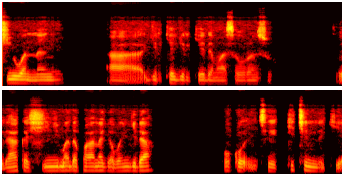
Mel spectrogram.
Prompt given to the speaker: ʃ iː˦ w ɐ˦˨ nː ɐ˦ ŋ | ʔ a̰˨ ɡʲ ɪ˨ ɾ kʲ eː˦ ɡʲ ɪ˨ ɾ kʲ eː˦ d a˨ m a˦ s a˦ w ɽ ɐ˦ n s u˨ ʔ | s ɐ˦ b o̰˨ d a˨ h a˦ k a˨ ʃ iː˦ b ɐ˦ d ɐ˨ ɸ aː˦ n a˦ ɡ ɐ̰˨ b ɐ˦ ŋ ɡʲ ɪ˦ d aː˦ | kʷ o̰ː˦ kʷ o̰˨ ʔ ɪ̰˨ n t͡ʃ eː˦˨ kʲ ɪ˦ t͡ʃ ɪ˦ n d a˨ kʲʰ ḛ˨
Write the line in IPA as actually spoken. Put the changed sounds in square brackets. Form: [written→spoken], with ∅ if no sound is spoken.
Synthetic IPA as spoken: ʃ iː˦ w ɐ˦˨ nː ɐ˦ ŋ | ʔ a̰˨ ɡʲ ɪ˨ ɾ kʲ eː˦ ɡʲ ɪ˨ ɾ kʲ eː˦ d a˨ m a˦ s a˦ w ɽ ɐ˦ n s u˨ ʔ | s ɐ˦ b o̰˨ d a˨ h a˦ k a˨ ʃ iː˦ [b→m] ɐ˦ d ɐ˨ ɸ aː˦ n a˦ ɡ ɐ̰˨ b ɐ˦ ŋ ɡʲ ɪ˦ d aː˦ | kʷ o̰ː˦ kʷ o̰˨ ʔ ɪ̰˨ n t͡ʃ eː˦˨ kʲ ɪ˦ t͡ʃ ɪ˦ n d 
